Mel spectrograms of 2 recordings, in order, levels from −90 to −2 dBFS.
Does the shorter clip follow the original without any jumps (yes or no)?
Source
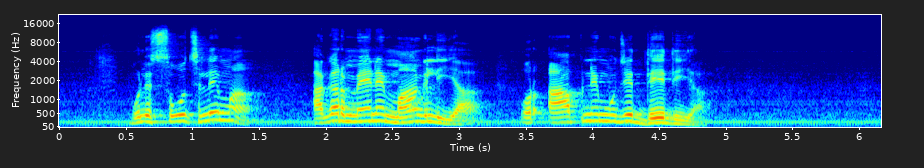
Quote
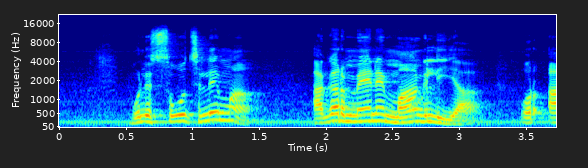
yes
